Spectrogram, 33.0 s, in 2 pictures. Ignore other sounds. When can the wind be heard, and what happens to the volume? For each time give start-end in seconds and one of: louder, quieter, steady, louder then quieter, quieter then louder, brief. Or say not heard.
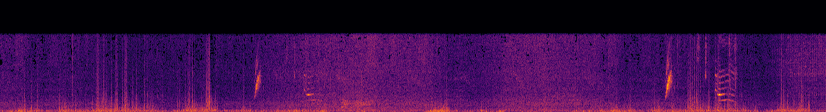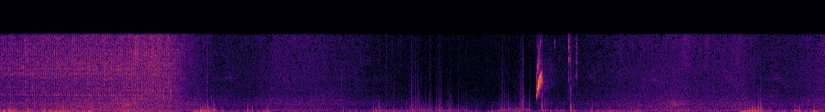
0.0-32.9 quieter.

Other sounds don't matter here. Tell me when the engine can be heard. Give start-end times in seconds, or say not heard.
15.3-20.2.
